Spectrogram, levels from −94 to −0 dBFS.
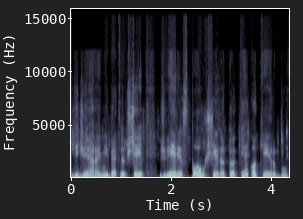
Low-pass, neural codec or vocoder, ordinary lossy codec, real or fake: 14.4 kHz; codec, 44.1 kHz, 2.6 kbps, SNAC; Opus, 16 kbps; fake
